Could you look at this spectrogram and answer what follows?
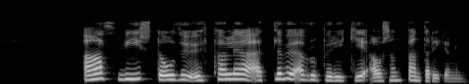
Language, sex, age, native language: Icelandic, female, 40-49, Icelandic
